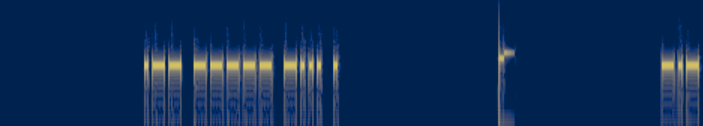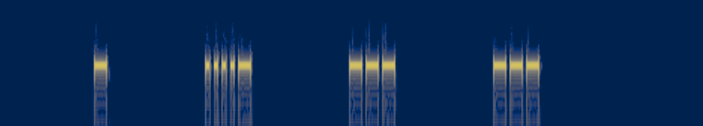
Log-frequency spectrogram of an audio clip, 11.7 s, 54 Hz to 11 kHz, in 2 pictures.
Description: Morse code, heard as a keyed tone, about 36 wpm, spaced as for 14 wpm, 700 Hz. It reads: W0BE KT4OO
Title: USA Call Signs - 8x Character Spacing - 35wpm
